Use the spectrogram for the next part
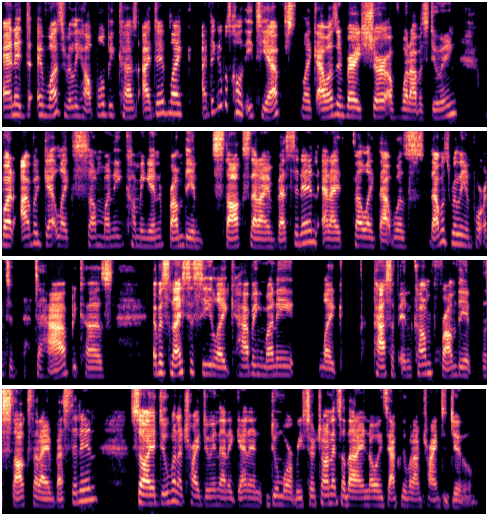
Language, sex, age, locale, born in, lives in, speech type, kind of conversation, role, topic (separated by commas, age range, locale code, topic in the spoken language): English, female, 25-29, en-US, United States, United States, conversation, unstructured, none, What money goal are you proud of achieving?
